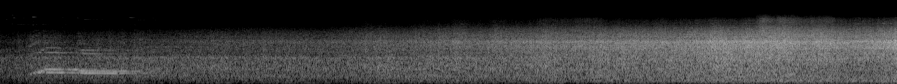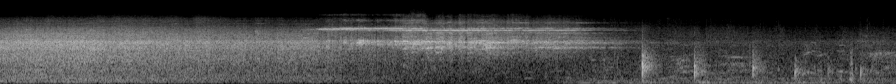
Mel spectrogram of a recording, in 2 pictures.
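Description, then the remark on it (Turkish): A train rolls into Haydarpaşa station with a steady rumble that swells, then brakes squeal high and shrill before it slows to a stop with a few sharp metallic clanks. “Doktor Fahir ikinci hikayesini de böylece bitirdiğinde tren Haydarpaşa garına girmiştir.”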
